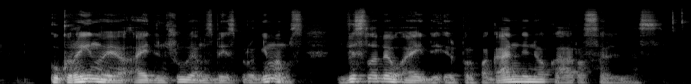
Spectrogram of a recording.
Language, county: Lithuanian, Vilnius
